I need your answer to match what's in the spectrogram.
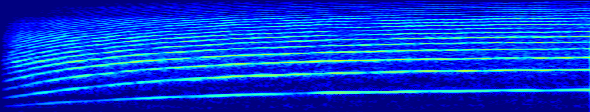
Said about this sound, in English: And there's the siren to end the period and our podcast as well.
